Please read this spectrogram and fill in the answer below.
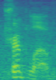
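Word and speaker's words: Trempealeau: one County you're struggling pronounce trimp uh then with a low trimp low sounds like shrimp shrimp trimp low okay thanks man I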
